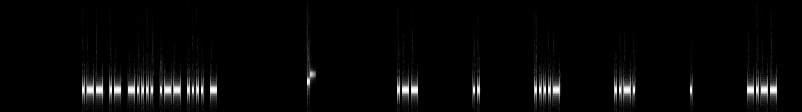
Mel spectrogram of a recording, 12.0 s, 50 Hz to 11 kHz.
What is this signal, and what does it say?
Morse code, heard as a keyed tone, about 36 wpm, spaced as for 15 wpm, 700 Hz. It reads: WA6WHT WI4FEY
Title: USA Call Signs - 6 Characters - 8x Character Spacing - 35wpm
